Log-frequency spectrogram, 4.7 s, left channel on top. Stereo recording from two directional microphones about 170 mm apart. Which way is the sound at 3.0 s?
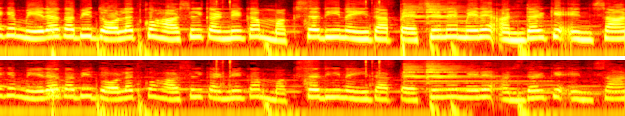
Centre (ahead or behind).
